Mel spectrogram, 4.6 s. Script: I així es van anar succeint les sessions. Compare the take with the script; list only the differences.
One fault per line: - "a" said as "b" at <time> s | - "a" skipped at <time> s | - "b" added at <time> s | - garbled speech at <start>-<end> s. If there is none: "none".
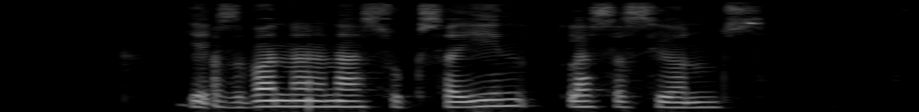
- "així" skipped at 1.0 s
